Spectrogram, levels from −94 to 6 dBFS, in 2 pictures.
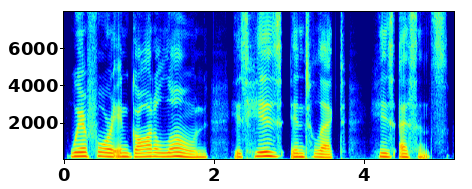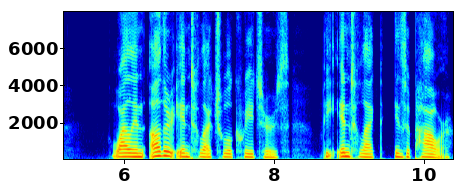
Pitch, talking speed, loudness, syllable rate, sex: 190 Hz, 110 wpm, -18 LUFS, 4.5 syllables/s, female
